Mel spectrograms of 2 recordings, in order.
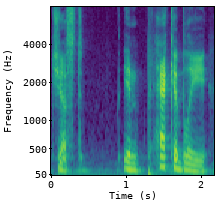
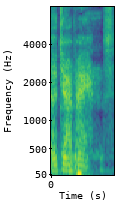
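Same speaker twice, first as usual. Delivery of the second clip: raspy put-on character voice, much lower; 3 semitones lower, 5 dB louder than usual. Trying out someone's voice while chatting, in a raspy character voice. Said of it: "his voice ... He's got it's more raspy".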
